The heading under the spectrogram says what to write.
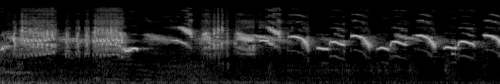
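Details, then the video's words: Morning training song of a Chinese hwamei in fighting-song style, opening with a dense harsh rattle, then a chain of bright looping whistles that swoop downward and repeat about twice each second. "Hoạ Mi Hót Đấu /hoạ mi hót sáng luyện giọng"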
